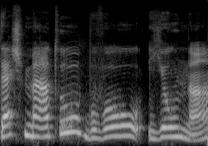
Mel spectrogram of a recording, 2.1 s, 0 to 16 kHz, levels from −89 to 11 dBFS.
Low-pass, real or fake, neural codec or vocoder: 14.4 kHz; fake; vocoder, 44.1 kHz, 128 mel bands, Pupu-Vocoder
